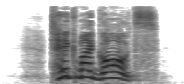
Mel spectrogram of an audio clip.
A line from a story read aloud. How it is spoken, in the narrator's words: uncle cried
